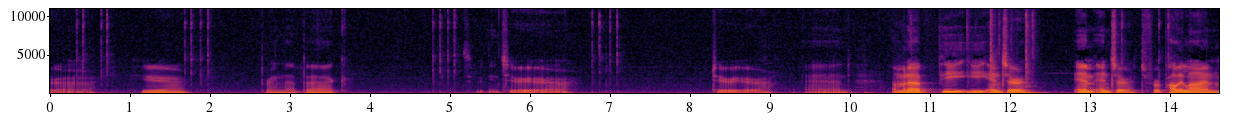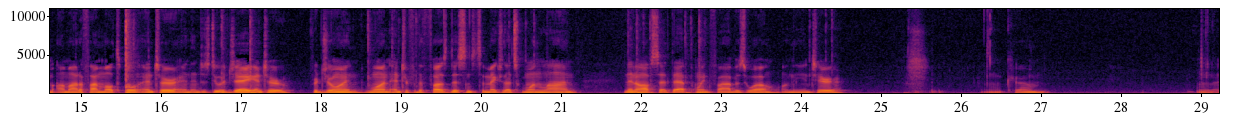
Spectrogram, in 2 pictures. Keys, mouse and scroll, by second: 2.2 space, 9.9 Escape, 10.7-12.1 typing, 15.5 space, 16.7 j, 17.0 Return, 17.8 Return, 18.5 l, 18.8 Return, 19.4 ⟲, 20.9-22.9 typing, 25.0 ⟲.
